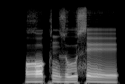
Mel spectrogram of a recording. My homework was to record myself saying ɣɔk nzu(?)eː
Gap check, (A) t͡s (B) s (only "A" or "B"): B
